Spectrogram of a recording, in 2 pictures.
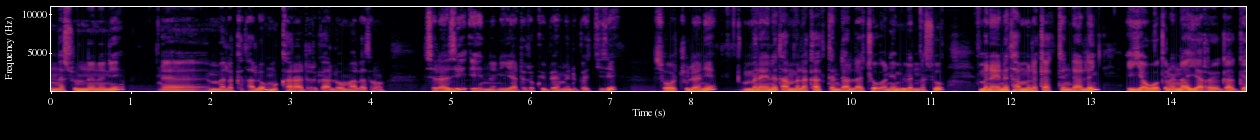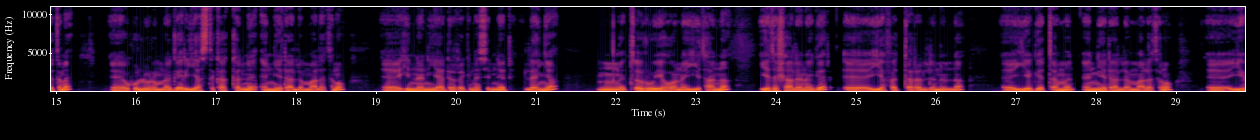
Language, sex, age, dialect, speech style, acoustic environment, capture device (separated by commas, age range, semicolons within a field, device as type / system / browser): Amharic, male, 18-24, Ethiopia - Gojjam, happy, nature, mobile / Linux / Chrome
